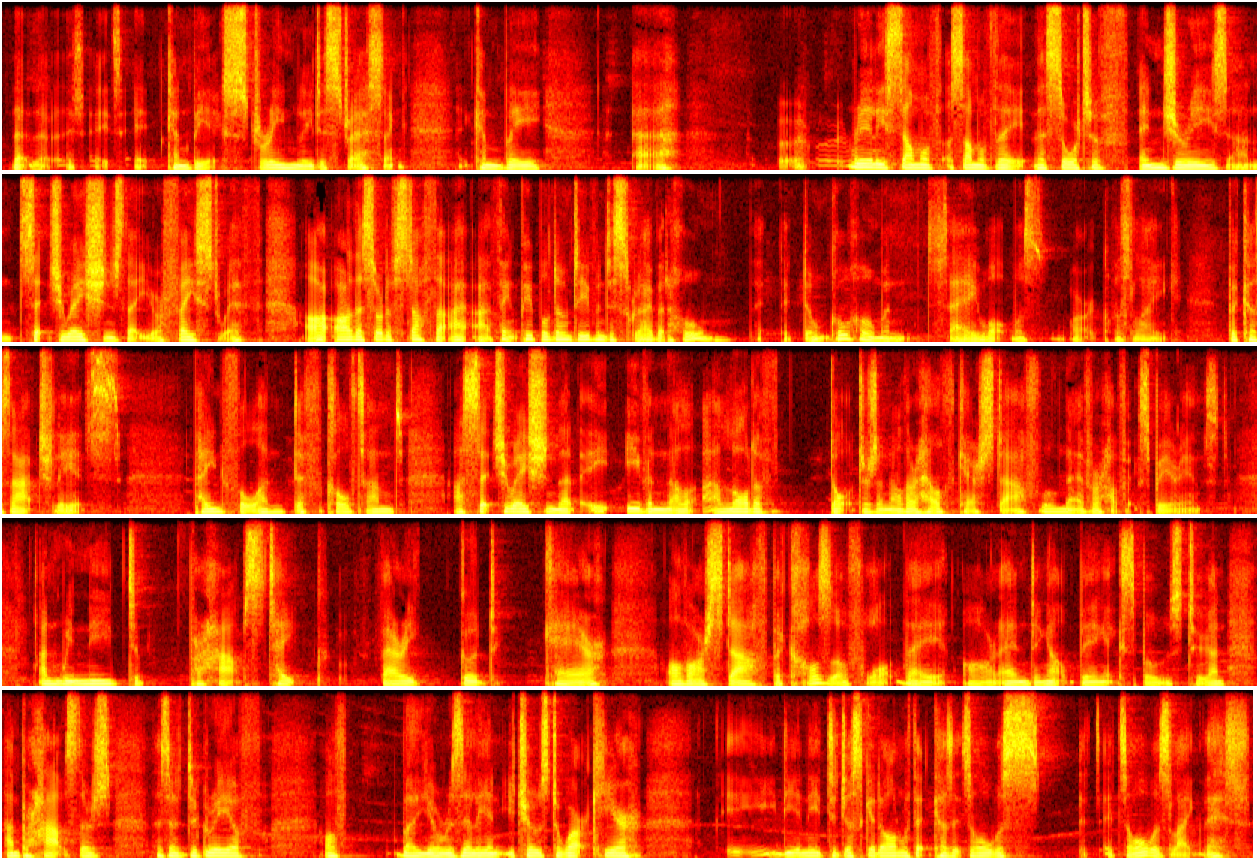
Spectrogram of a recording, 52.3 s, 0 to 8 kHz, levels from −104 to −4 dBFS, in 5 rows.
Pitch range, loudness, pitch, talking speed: 125-140 Hz, -22 LUFS, 130 Hz, 155 wpm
